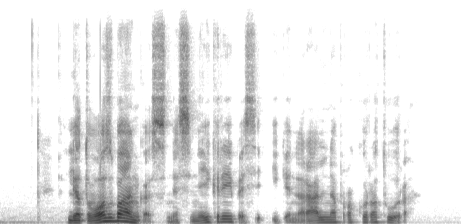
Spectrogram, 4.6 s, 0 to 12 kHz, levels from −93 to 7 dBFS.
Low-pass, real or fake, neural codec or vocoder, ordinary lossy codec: 10.8 kHz; real; none; Opus, 64 kbps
